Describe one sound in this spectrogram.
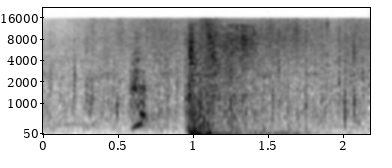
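A body lands with a heavy thud on dirt during a roll.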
